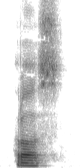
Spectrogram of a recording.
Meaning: 1. head 2. beginning
- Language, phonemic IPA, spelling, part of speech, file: Moroccan Arabic, /raːs/, راس, noun, LL-Q56426 (ary)-راس.wav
